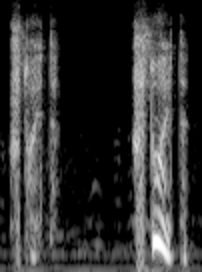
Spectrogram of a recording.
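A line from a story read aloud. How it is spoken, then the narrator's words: Whisper. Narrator (Russian): прошептала миссис Ленокс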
